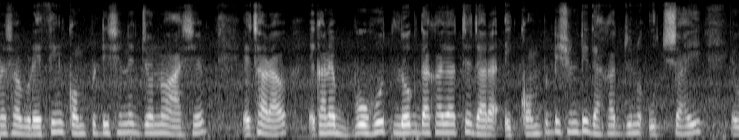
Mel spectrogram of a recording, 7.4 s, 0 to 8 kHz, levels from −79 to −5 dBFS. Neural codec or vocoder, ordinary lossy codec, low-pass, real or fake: none; none; 7.2 kHz; real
